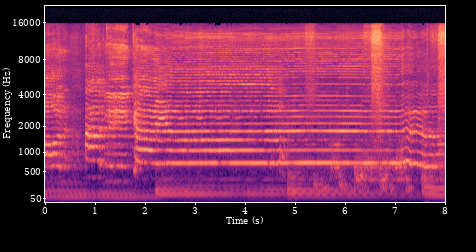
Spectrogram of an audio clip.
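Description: Live band music: a voice sings 'on', then a long high note is held over sustained synthesizer chords that change about every two and a half seconds.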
